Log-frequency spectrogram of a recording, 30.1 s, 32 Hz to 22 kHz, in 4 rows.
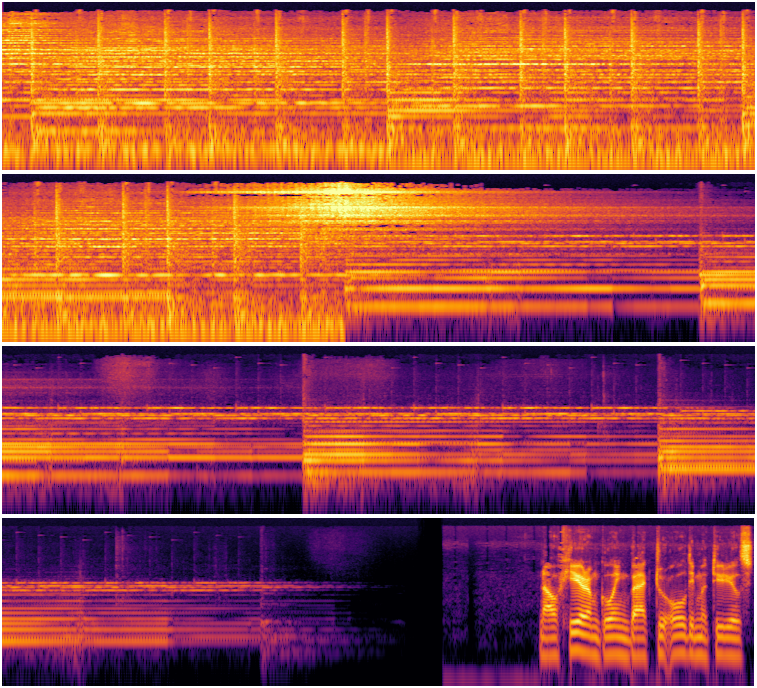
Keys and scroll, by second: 12.1 shift+Tab, 17.9 alt+Tab, 19.6 shift+Tab, 22.0 Tab, 23.1 Tab, 24.4 alt+Tab, 24.7 ctrl+z, 25.3 Tab.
